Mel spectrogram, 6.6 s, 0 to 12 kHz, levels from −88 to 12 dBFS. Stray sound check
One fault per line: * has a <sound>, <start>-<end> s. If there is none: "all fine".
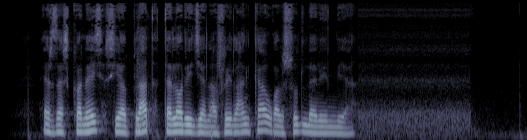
all fine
